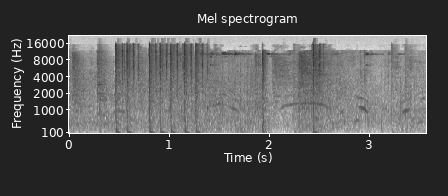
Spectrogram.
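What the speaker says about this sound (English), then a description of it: "That's the same sniper that's shooting me." Sniper and rifle fire in the shooter game Battlefield 2042 on PS5: a rapid burst of sharp cracks near the start, then a few isolated single shots further off, with no talking.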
